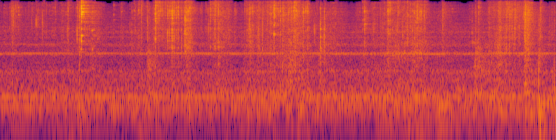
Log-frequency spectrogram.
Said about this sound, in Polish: Jest to chleb pszenny na zakwasie żytnim. Rzadko można spotkać taki chleb, na pewno w piekarniach go nie ma. Już się u nas ustawiają po niego kolejki. Zaraz możemy go pokroić. Dźwięk krojenia takiego chleba to też jest przyjemność.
